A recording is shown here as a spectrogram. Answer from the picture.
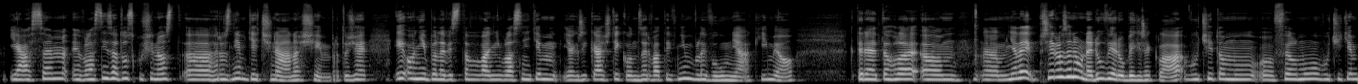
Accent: native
